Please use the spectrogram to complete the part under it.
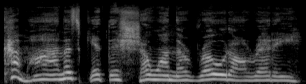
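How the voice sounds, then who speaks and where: Young female game detective, curious and wry, playful sing-song, slow pace, dry studio sound. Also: medium pitch, fairly even intonation, fairly bright tone, no room sound. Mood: impatient. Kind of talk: video game voice acting.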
